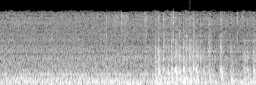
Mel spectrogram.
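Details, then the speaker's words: Truck starting on a freshly installed new battery after corroded battery and cable, in park: starts and picks up smoothly into a steady even idle with low rumble, no stumbling or odd noises; normal start. "let's see the Moment of Truth it'll start up get out of here it's in park woo"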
